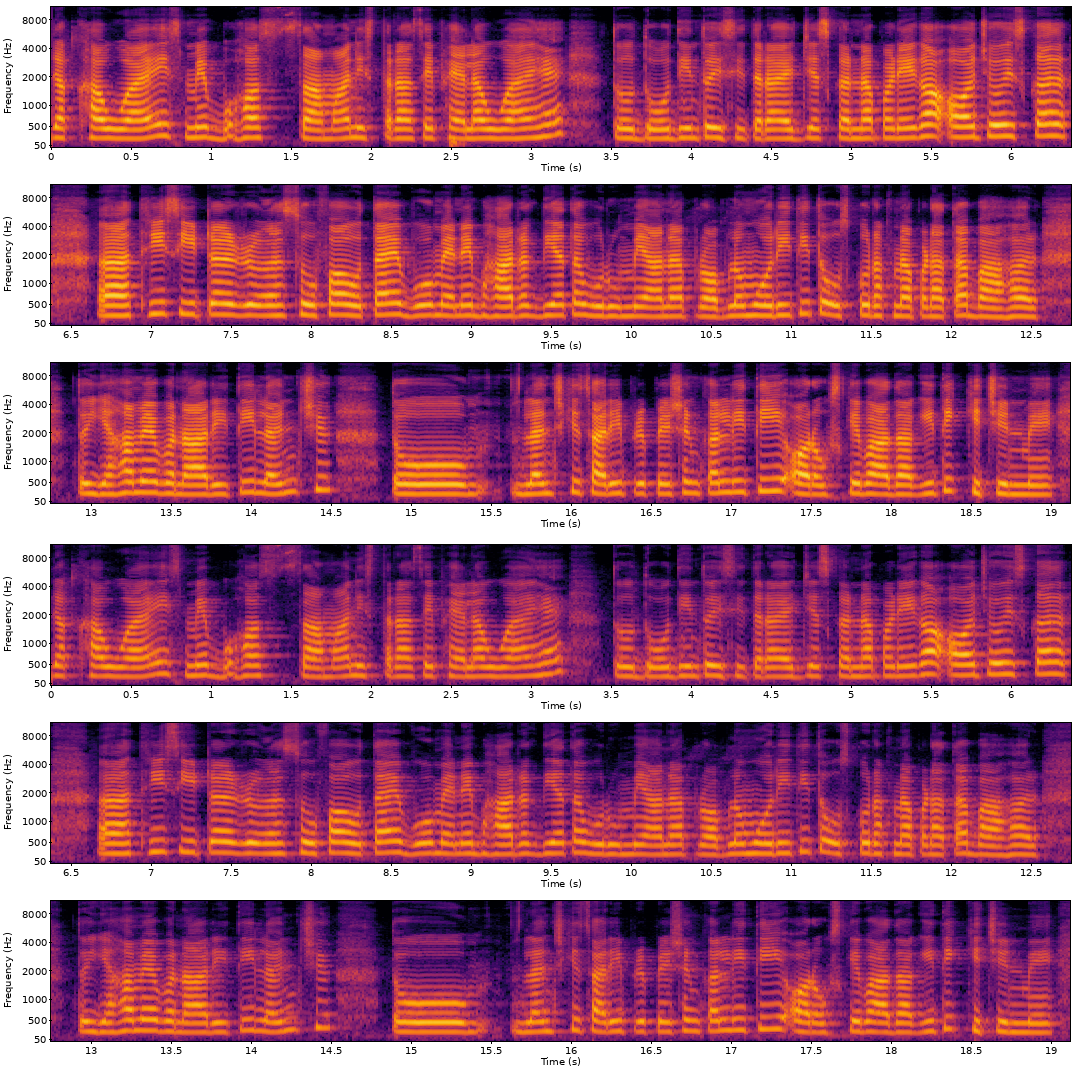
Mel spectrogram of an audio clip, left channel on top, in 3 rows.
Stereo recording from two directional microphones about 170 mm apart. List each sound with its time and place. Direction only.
0.0 s a woman's voice: 20° left (ahead or behind)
